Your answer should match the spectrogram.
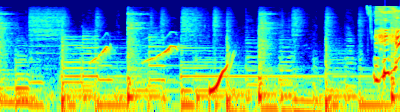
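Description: Background music for a children's cartoon, with several short rising whistle-like glides laid over it as sound effects.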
